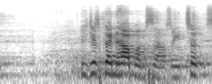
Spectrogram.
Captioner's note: audience laughs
